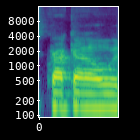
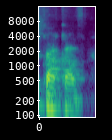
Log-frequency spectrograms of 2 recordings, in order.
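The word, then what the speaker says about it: Kraków: It's Krakow is how we've always said it in the U.S., but it's Krakow. Is how they say it there.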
